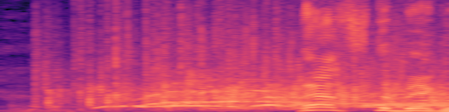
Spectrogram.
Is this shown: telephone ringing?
no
